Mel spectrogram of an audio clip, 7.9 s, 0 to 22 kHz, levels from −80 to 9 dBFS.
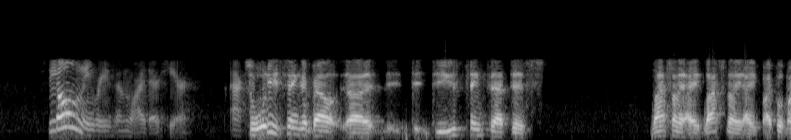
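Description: A speech recording passed through the iLBC codec in its 30 ms frame mode, limiting the band to roughly 300 Hz to 3.6 kHz and giving the voice a plainly rough, synthetic edge. Twice, at 0.54 to 0.58 s and 4.67 to 4.72 s, one lost iLBC frame was concealed by repeating the last pitch cycle, leaving a brief buzzy held vowel before the voice recovers. From 4.98 s to the end, the audio was likely sped up to about 1.42 times by a time-stretched section, so the pace jumps abruptly and sounds rushed while the pitch stays unchanged.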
